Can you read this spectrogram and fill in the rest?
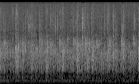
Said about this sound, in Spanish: Den un aplauso al Señor en esta hora.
